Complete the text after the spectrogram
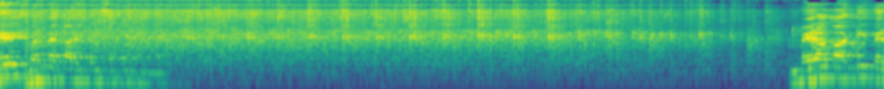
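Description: An audience applauds steadily and then fades.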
